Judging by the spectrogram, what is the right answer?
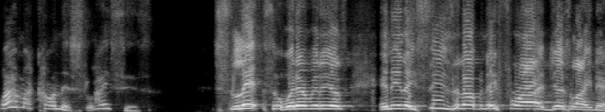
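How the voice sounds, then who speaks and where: A man talks loudly and fairly quickly with a Southern US accent, his pitch extremely high. His tone is animated, with ordinary pitch variation. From US South. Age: 20s. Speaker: YouTube commentator. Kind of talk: livestream commentary reading chat comments.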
